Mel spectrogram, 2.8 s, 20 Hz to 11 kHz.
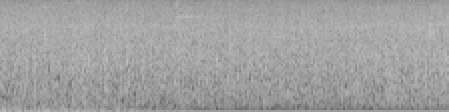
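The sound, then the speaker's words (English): Heavy rain pours down onto an overhang as a steady, teeming downpour, an unbroken hiss that is dense and constant throughout with no pauses or other sounds. “In less than 10 minutes, it had turned to a steady, teeming downpour.”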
